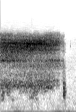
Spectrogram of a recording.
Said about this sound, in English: And I want you to just continue that cycle of big breaths, big belly breathing, calling in that life force energy, calling in fire, momentum.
